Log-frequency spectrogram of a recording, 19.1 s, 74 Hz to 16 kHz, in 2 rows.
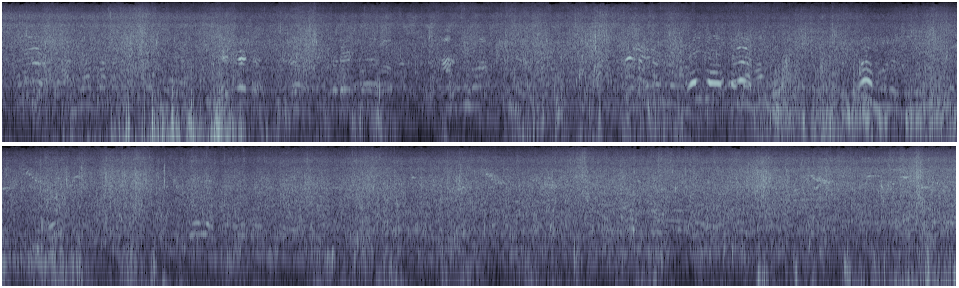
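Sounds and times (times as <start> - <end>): muddy water sloshing: 0.0 - 19.0
wind buffeting microphone: 0.0 - 19.0.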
